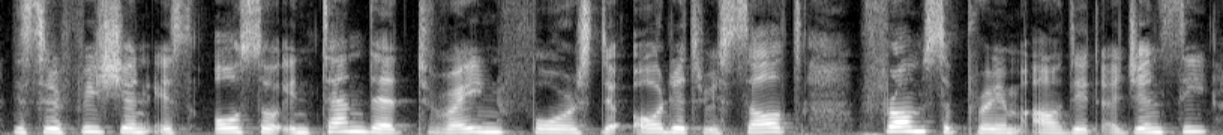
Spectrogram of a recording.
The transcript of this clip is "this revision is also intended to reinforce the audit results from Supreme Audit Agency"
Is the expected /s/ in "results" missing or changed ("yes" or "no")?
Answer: yes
